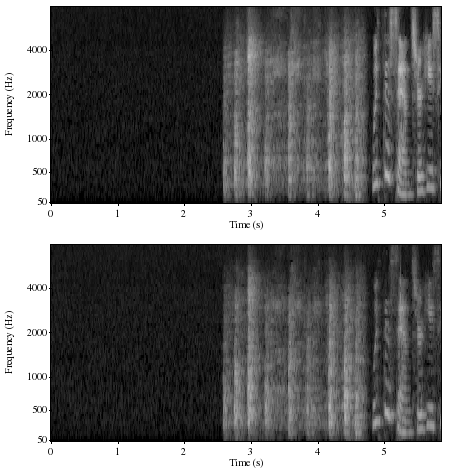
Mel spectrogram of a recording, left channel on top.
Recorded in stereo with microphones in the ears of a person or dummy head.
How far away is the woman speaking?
About 0.6 m.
